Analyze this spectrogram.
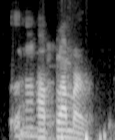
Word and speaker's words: plumber: The letter B is not pronounced plumber. Okay, great. Plumber.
